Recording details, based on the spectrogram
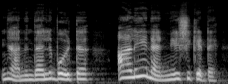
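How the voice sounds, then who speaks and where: A woman retelling a story, voicing a calm man reassuring his sister-in-law. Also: a little high, fast. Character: calm dependable brother-in-law.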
